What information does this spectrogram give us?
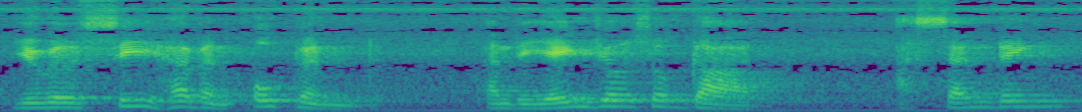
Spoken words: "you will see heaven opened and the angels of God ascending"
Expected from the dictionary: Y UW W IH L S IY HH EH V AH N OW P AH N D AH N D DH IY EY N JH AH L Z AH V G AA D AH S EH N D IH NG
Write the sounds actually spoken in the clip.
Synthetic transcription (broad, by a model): Y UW W IH L S IY HH EH V AH N OW P AH N D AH N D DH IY EY N JH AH L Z AH V G AA D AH S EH N D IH NG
